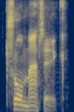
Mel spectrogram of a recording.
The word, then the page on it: traumatic: British English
